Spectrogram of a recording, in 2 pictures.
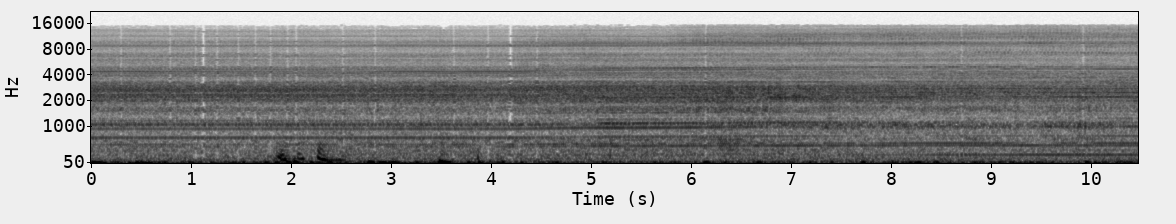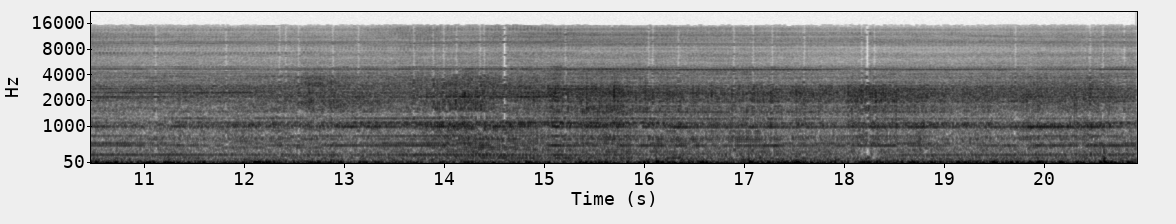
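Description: Electric RC helicopter (550 size, 6S battery) spooling up and lifting off: a steady whine of the motor and gears with the hum of the rotors. The sound grows fuller from about halfway through, with a few low wind thumps on the microphone early on.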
